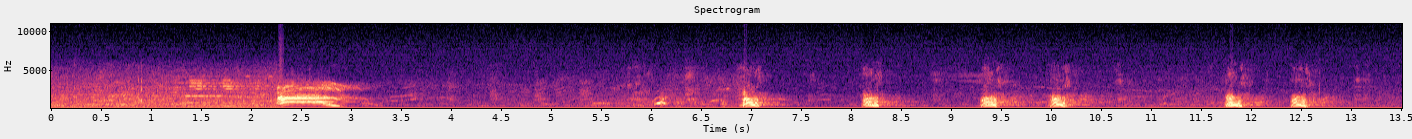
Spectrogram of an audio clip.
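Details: Rottweiler at the 1994 ADRK Körung breed survey: after a sharp loud burst, a run of deep single barks spaced about a second apart, with a steady background hum.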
